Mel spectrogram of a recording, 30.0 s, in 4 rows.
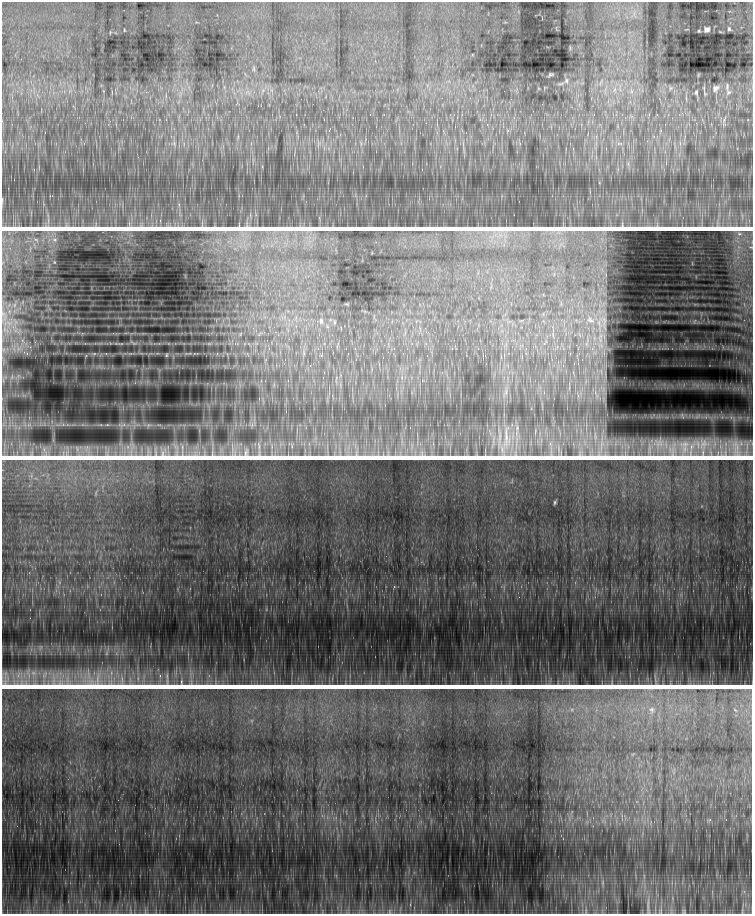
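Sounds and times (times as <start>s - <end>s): train wheels rumbling and clattering: 0.0s - 12.1s, 12.7s - 30.0s
train horn chord: 7.5s - 10.4s, 13.6s - 17.3s.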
